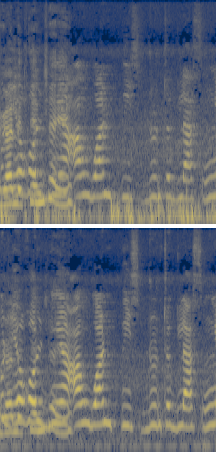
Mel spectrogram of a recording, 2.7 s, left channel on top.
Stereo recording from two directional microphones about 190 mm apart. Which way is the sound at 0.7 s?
45° right (ahead or behind).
